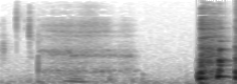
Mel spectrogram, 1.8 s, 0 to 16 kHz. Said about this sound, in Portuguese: Como é que fica a tosse a 2 vezes de velocidade? Fica engraçado, não é? Isto é ASMR de Covid.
